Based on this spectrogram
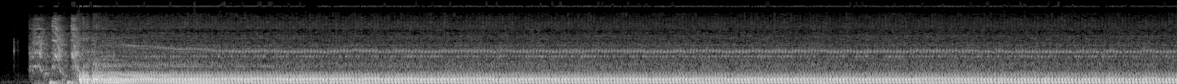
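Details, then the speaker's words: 2020 BMW R1250 GSA after software update, cold start at about 37°F with a new 220 CCA battery (stock is about 102 CCA): a short starter whirr with a brief stumble, then an even idle. The hesitation is reduced but persists. "now with the higher CCA it's not delaying as much there's not as much as a pause but it's still happening"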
